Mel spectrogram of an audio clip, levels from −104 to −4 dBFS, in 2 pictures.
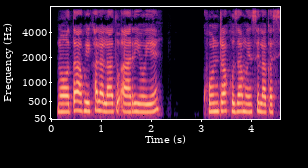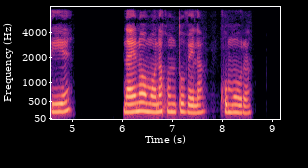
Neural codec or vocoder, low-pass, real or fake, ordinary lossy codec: none; 7.2 kHz; real; Opus, 64 kbps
